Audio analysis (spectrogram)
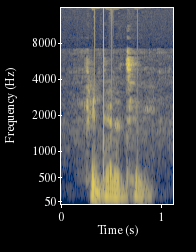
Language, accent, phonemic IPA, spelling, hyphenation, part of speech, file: English, Southern England, /fɪˈdɛlɪti/, fidelity, fi‧del‧i‧ty, noun, LL-Q1860 (eng)-fidelity.wav
- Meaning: Often followed by to or towards: faithfulness or loyalty towards a person, a group, one's civic or moral duties, etc.; allegiance; (countable) an instance of this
